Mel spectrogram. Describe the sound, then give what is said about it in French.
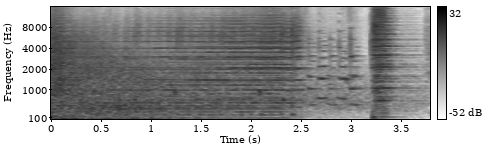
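Dynamite sticks exploding in a rolling series of deep booms, the rumble fading before one last sharp blast cracks out near the end and dies away. “On va faire péter ensemble quelques bâtons pour calmer les nerfs.”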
